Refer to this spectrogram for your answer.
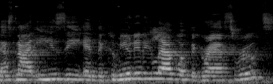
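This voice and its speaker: With audible room echo, a woman talks in a fairly high voice. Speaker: community organizer. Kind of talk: speech to audience. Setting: church hall with live audience. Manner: loud.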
